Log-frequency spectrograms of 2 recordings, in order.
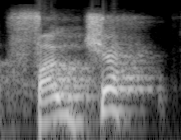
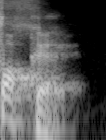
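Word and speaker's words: Faucher: And it is Calvin, how are we pronouncing that? Foucher? – Yes. – Focker? – No. – No, we're not good with Focker.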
